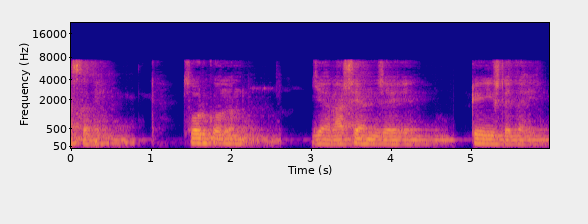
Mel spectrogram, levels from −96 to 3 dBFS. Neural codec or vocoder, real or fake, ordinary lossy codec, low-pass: codec, 24 kHz, 0.9 kbps, WavTokenizer, medium speech release version 1; fake; none; 7.2 kHz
